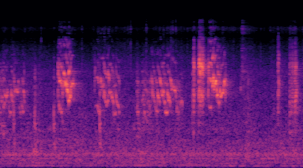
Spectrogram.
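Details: Quieter budgerigar chatter from pets around a bath, soft scratchy warbles and a few sharper squeaks in short phrases, with low indoor hum.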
